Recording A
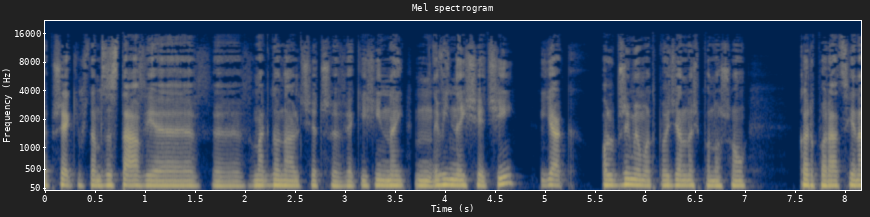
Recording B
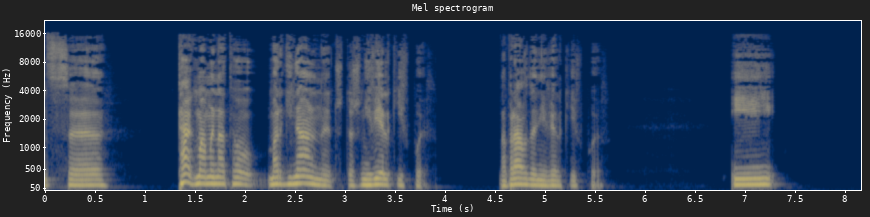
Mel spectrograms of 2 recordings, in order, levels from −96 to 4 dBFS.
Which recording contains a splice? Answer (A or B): A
